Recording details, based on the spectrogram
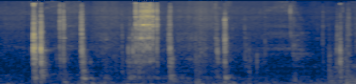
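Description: A wrench turning a nut on a clutch hard line during a home clutch replacement, producing faint scattered metallic clicks and ratcheting ticks with a brief louder scrape partway through.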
